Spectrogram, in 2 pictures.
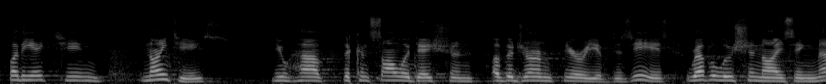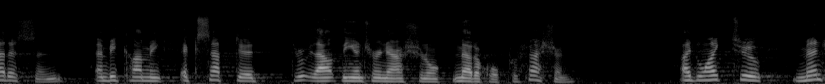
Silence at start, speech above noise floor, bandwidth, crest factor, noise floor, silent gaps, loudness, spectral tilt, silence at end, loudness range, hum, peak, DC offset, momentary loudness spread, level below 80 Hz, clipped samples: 0.1 s; 38 dB; 12.5 kHz; 20 dB; -72 dBFS; none; -35 LUFS; -7 dB/octave; 0 s; 4 LU; none; -16 dBFS; under 0.1%; 11 LU; -68 dBFS; under 0.1%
